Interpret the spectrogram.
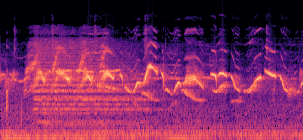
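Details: A caged yellow-billed Chinese hwamei, brought home the afternoon before, sings on a rainy first-of-the-month morning. Loud wavering whistles run into rising and falling slurred phrases, over a steady tonal hum.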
